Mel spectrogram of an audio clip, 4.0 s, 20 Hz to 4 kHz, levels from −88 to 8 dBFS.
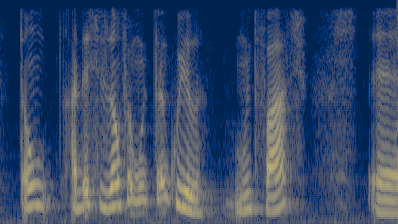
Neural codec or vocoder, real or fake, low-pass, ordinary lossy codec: none; real; 3.6 kHz; none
